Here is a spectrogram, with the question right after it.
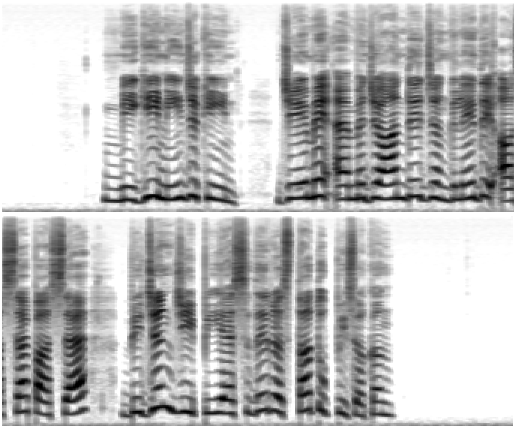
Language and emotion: Dogri, fearful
